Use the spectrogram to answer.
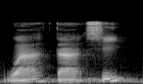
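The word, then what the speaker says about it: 私: Este kanji se lee con las 3 letras que tenemos acá abajo: watashi, watashi, ¿ok? Entonces cada vez que leamos este kanji vamos a leerlo como watashi.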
